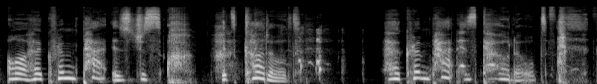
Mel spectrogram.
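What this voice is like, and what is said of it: Put-on British accent. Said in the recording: “It makes me think in a British accent.”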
